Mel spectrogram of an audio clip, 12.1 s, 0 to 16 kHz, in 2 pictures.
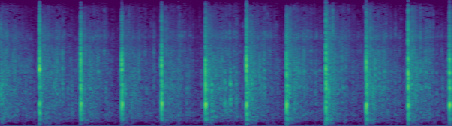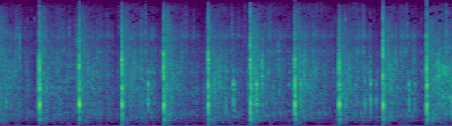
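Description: Schrade SCAXE4 tactical tomahawk chopping into a dead conifer log with fast, heavy strokes, about two sharp chops a second at an even pace.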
